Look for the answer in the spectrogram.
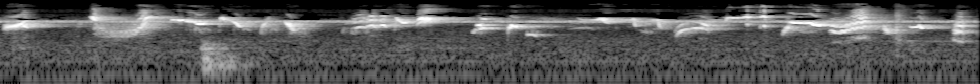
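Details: Oriental magpie-robin singing a fighting song for voice training: a mix of sweeping whistles, twittering trills and short buzzy notes, slightly softer, over a persistent thin high-pitched tone.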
